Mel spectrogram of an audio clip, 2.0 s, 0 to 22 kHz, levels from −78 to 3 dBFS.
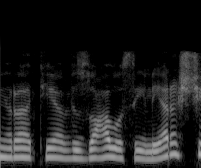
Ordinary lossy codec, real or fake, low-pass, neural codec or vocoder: MP3, 48 kbps; fake; 7.2 kHz; codec, 16 kHz, 4 kbps, X-Codec, HuBERT features, trained on balanced general audio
